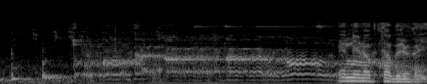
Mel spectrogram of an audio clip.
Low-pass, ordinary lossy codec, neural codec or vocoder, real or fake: 7.2 kHz; none; codec, 16 kHz, 8 kbps, FunCodec, trained on LibriTTS, 25 frames a second; fake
